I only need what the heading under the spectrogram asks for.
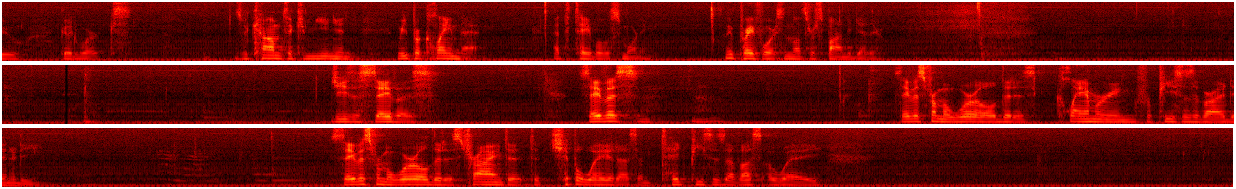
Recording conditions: large echoing room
